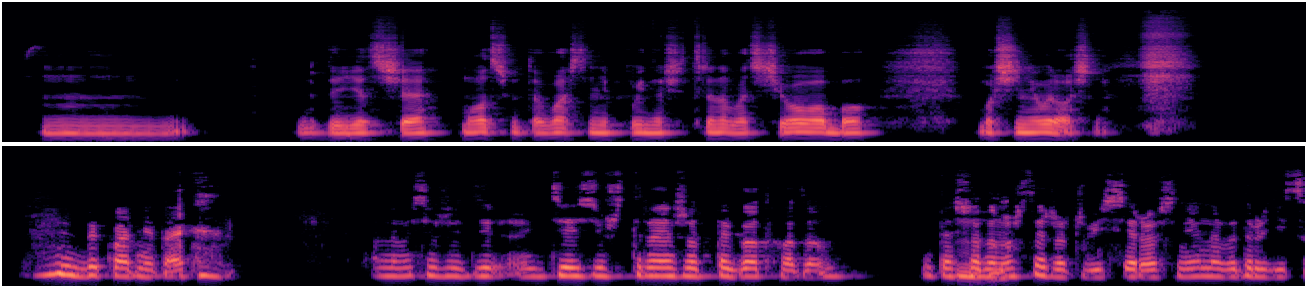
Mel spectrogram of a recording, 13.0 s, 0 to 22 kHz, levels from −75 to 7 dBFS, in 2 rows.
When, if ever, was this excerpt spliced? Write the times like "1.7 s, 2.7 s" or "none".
none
